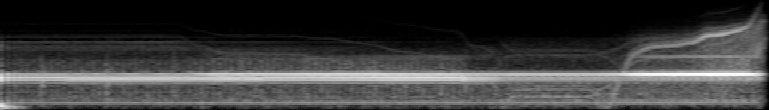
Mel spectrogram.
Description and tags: Short radio 'burst'. Somewhat noisy and perhaps useful as percussion.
